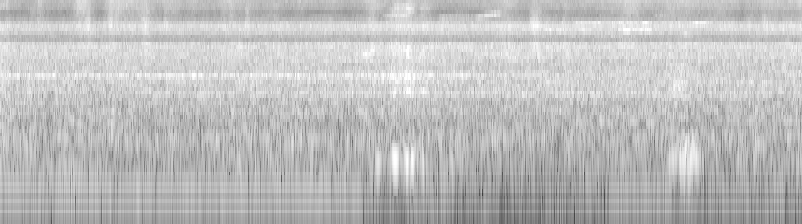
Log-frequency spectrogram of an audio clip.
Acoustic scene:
subway train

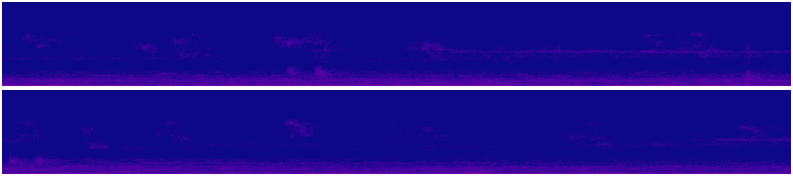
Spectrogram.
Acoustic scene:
park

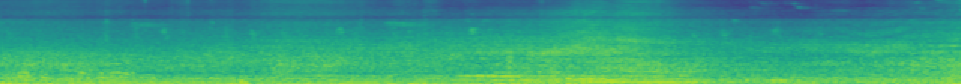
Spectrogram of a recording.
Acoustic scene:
street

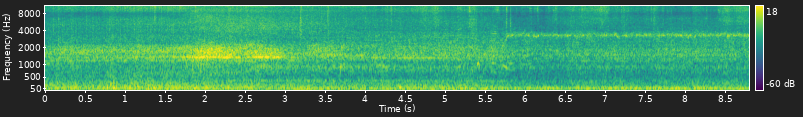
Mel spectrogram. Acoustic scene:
car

